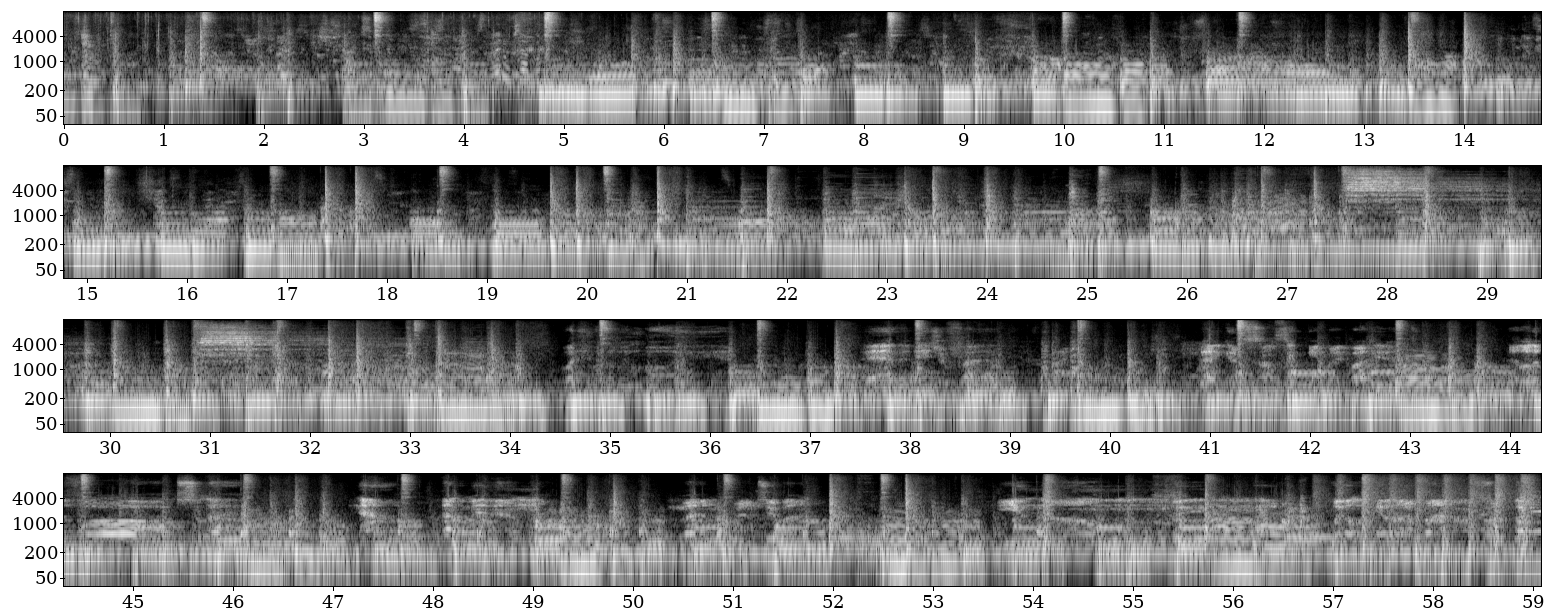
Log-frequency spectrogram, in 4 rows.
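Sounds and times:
drum kit beat: 0:00.0 - 0:59.0
rock band playing: 0:00.0 - 0:59.0.

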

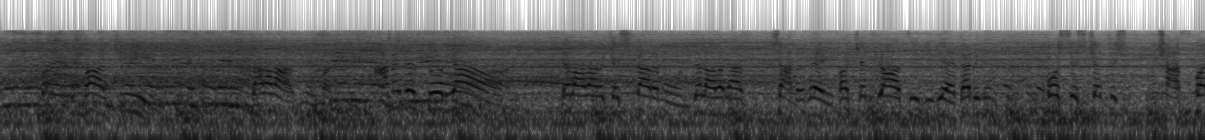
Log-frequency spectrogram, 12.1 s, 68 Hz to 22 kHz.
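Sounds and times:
arena crowd din: 0:00.0 - 0:12.0
commentator speaking: 0:00.0 - 0:12.0.

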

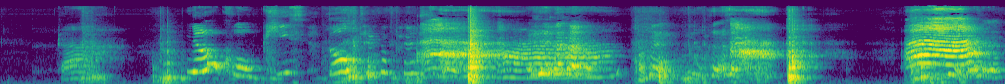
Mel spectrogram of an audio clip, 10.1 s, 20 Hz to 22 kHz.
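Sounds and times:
baby laughing: 0:03.3 - 0:08.2, 0:09.1 - 0:10.0.

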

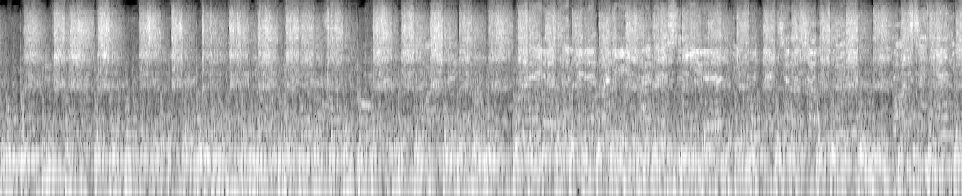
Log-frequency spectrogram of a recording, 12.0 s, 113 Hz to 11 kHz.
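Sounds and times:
cymbals clashing: 0:00.0 - 0:12.0.

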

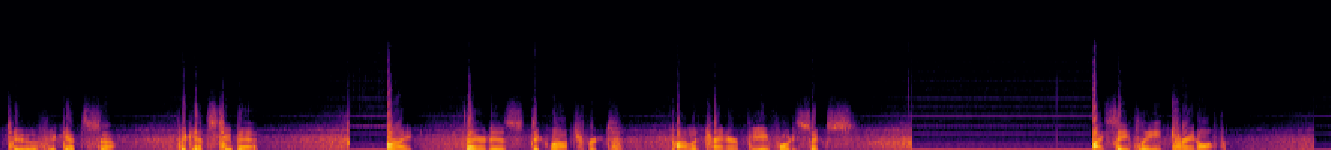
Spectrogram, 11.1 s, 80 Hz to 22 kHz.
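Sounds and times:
steady low electronic tone: 0:02.8 - 0:11.0
click: 0:08.7 - 0:08.9.

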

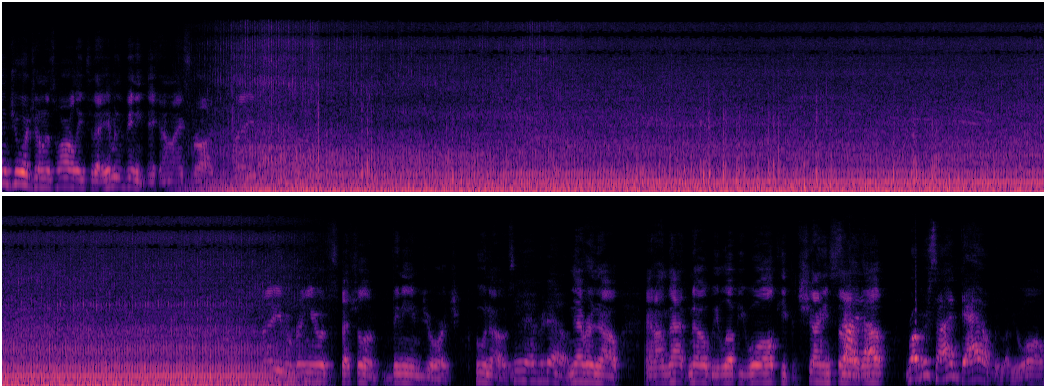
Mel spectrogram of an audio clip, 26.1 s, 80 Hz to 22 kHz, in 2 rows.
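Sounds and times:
motorcycle engines running: 0:02.2 - 0:17.1.

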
